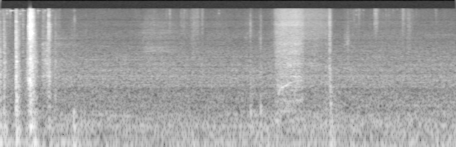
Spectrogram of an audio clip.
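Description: Car heard from inside the cabin as it creeps forward at idle into an automatic car wash bay, a low steady rumble. A few sharp clicks come just after the start, and a short whirring rush comes about four seconds in.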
